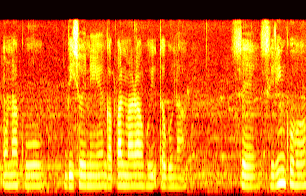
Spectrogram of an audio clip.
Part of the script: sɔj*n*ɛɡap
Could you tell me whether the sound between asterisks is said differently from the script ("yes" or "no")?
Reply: no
